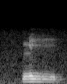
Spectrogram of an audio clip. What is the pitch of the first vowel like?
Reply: low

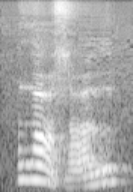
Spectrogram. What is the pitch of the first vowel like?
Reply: falling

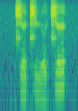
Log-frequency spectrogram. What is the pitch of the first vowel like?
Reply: rising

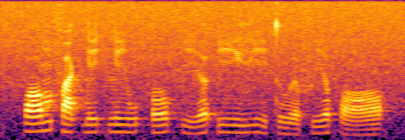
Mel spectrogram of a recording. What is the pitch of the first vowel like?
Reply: rising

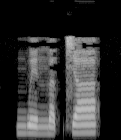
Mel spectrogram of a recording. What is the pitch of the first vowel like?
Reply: low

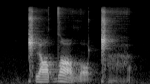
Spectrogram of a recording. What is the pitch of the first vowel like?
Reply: high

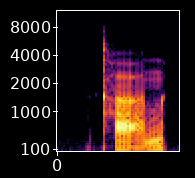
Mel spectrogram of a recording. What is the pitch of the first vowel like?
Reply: low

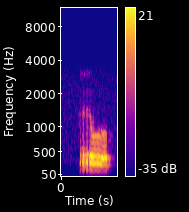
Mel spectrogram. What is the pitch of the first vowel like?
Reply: low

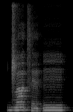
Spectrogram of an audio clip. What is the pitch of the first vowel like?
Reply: high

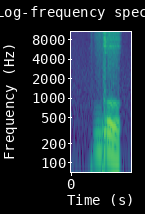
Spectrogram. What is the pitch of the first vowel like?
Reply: falling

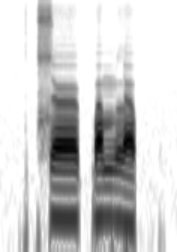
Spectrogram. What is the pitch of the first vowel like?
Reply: low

